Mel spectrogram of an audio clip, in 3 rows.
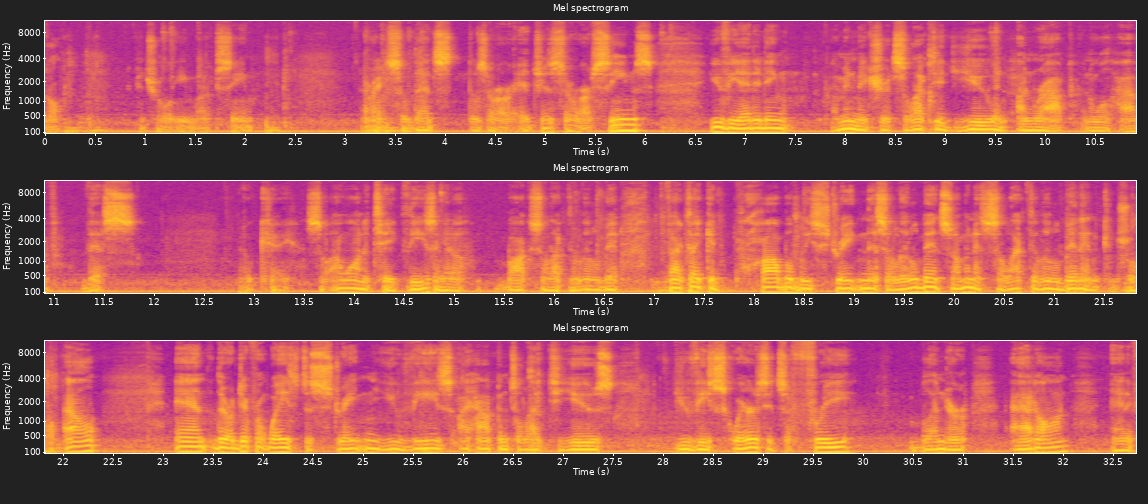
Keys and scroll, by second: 0.4 ctrl+e, 2.2 a.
